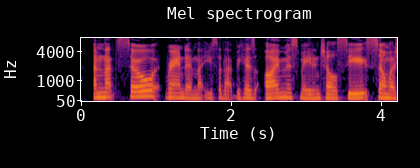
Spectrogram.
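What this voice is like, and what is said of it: Faint British accent. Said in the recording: “I can hear the accent come out occasionally.”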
